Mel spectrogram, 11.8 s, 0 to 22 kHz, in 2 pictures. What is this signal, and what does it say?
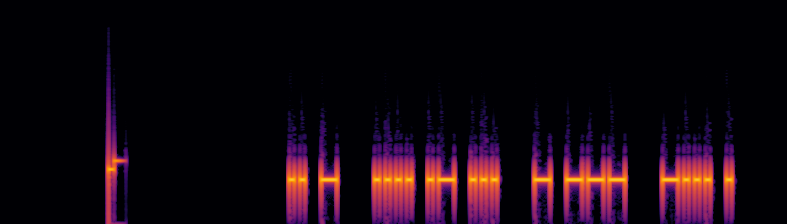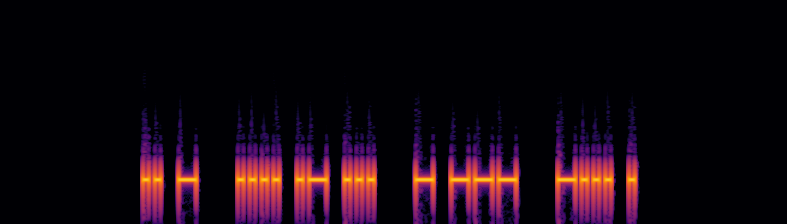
Morse code, heard as a keyed tone, about 29 wpm, 700 Hz. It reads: IT HAS TO BE IT HAS TO BE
